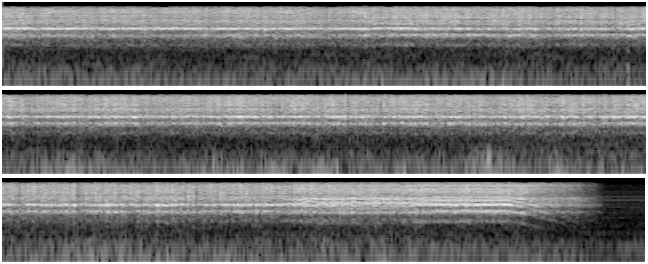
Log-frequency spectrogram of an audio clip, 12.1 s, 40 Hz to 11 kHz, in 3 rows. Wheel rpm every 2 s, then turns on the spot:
160, 160, 160, 160, 160, 100.
none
